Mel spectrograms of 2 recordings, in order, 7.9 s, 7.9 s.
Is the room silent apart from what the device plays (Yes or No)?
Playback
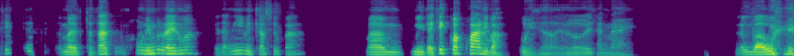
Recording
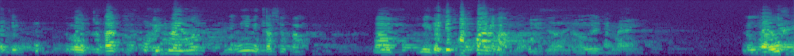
Yes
